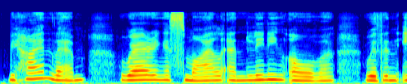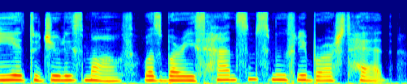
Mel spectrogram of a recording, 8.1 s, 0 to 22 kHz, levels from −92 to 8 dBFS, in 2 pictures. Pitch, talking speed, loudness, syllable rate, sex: 205 Hz, 145 wpm, -17 LUFS, 4.4 syllables/s, female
